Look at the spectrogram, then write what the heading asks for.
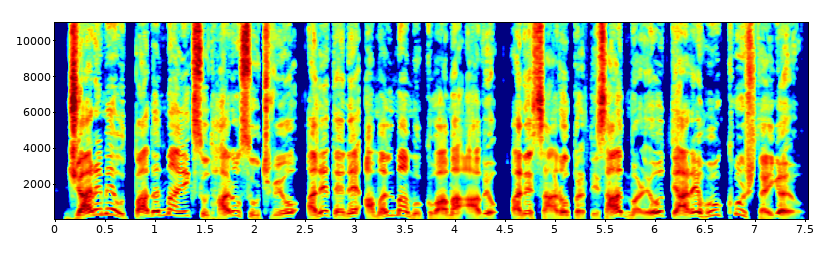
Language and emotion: Gujarati, happy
